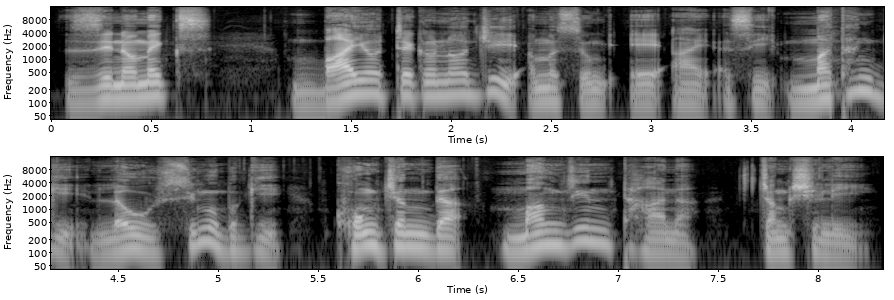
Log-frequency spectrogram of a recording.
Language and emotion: Manipuri, neutral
